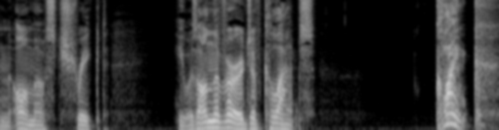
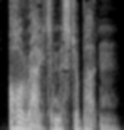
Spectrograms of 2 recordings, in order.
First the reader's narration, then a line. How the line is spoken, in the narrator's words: she agreed in a hushed voice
